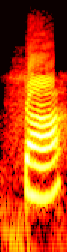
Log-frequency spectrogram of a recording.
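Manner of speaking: सा with the tongue between the teeth; Urdu letter sound. Shown as a demonstration. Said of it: "सा जब हम बोलते हैं तो हम अपनी ज़बान को दांतों के बीच में रखते हैं". (सा ज़बान दांतों के बीच रखकर)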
